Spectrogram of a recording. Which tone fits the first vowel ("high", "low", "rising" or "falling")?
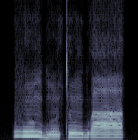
high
